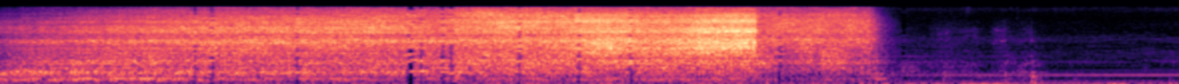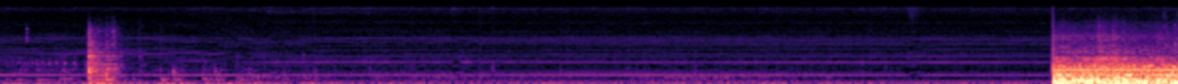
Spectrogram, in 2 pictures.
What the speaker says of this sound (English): let's bring this up over here to the steam cleaner and give this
